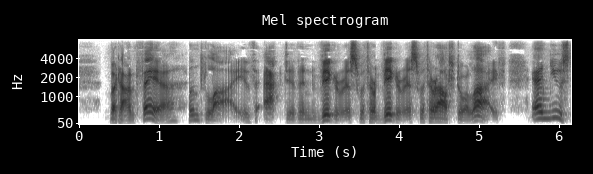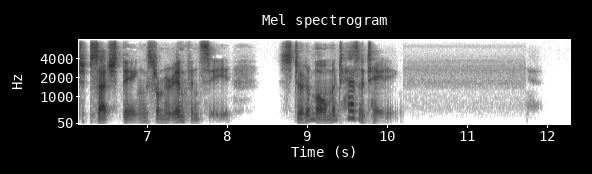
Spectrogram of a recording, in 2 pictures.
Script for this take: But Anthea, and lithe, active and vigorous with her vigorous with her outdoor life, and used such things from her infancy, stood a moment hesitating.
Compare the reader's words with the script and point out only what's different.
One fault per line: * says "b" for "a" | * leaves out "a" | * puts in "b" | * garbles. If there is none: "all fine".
all fine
